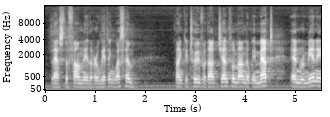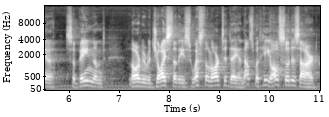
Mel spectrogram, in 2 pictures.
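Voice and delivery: ordinary delivery

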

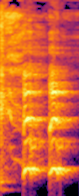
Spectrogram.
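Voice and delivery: sudden high-pitched giggle. Real, not acted. Butcher cracking himself up, high squeaky giggle. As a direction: let a squeaky giggle escape. Laughing at own joke.

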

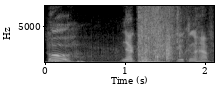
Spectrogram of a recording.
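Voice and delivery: loud exasperated giving up; loud outburst. Real, not acted. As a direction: shout it out, fed up.

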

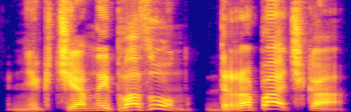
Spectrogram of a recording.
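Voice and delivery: high, taunting exclamations; shouted insults. A narrator's reading. Moomintroll taunts the poisonous bush, shouted insults. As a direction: hurl names, stretching the last one. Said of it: "вигукував Мумітроль".

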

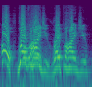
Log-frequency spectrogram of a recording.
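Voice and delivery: loud, high urgent warning; alarmed shout. Real, not acted. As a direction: yell out a warning in real panic. Warning teammate of enemy.

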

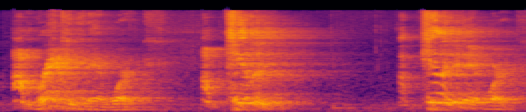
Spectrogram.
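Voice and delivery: loud, punchy self-praise; boastful. Acted. Preacher acting out a proud worker, loudly boastful.

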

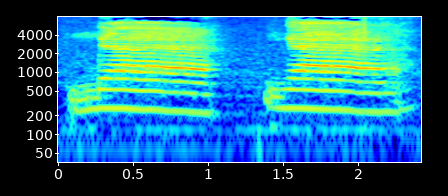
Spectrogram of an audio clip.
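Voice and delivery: loud goat bleating. Shown as a demonstration. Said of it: "can you make a sound like a goat?".

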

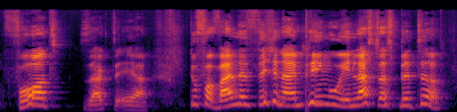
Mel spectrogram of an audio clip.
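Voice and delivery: high, loud, fast plea; pleading shout. Acted. Arthur begging Ford to stop turning penguin, loud. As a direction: beg him to stop.

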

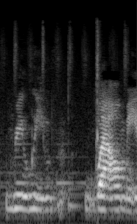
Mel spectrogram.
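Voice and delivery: ordinary talk

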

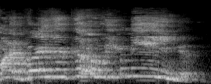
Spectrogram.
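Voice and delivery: high, drawn-out defensive outcry; real, high-pitched indignation; indignant protest. Real, not acted. Defending grades in an argument.

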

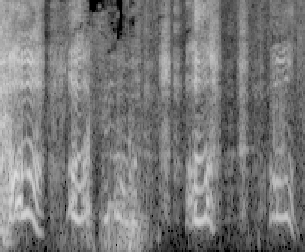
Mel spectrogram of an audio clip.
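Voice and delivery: high frightened cries; panicked screaming. Real, not acted. Scared screams in dark park. (korkuyla çığlık)

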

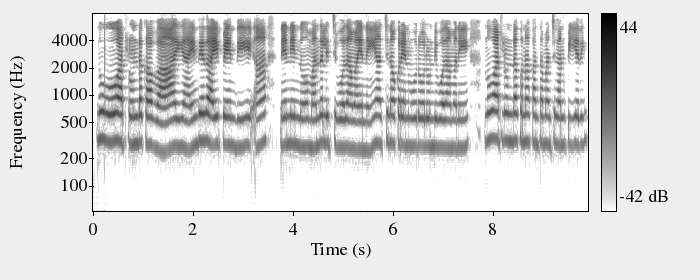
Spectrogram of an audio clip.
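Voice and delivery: low, soft, soothing voice; gentle consoling. Acted. Visiting elder asks the mother not to grieve, gently consoling.

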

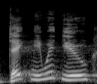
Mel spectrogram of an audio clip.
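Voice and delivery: high-pitched frog voice; acted high frog demand. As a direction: pipe up high, insisting on coming along. Frog demands to come along.

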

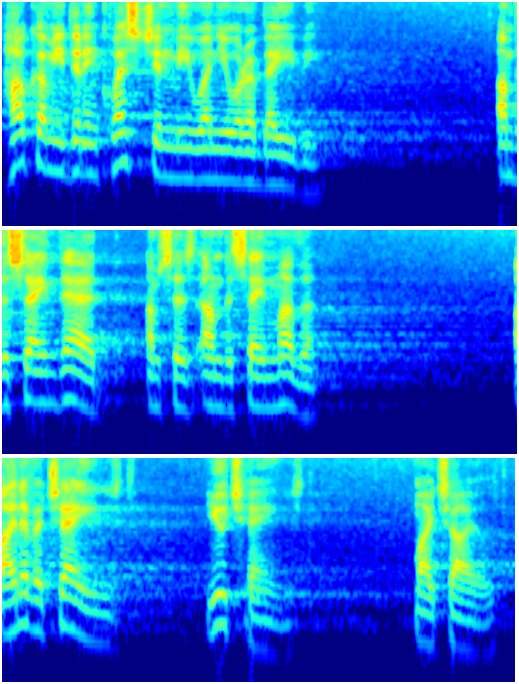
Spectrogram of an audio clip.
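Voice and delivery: tender father. Retold or imitated. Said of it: "The father says".

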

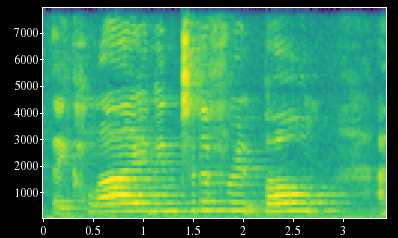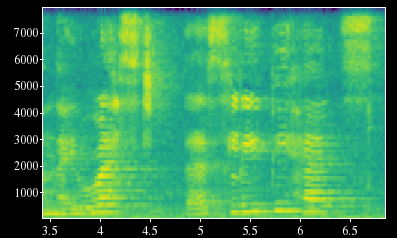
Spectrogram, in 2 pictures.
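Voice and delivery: usual speaking voice

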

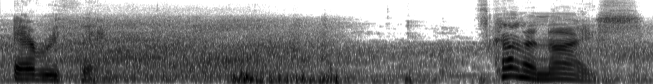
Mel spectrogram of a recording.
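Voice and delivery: ordinary talk, nothing marked

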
